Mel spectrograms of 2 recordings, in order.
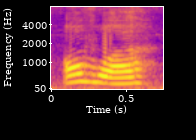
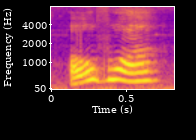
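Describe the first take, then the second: First: Put-on "Au revoir" in a deliberately un-French accent; very English-sounding French farewell, pitched up. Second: High, lilting French "Au revoir"; bright-pitched teacher's farewell called out in French; calling after someone. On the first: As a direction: call back high in badly anglicised French. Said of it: "most un-French accent he could manage". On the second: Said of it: "she called after him". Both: A narrator's reading.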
